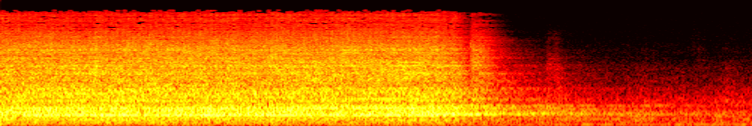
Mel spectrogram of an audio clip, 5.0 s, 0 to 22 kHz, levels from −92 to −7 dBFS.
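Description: No technical faults occur at any point in this audio, so there is nothing to describe.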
